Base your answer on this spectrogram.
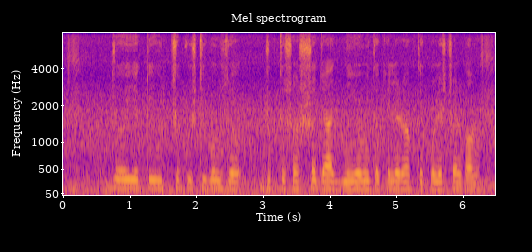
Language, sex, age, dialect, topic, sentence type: Bengali, male, 25-30, Standard Colloquial, agriculture, statement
